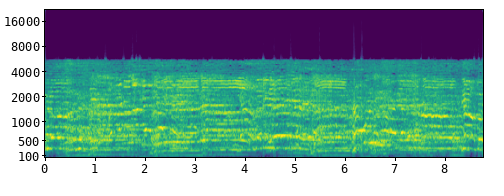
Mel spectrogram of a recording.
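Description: Many voices of a congregation chanting together, led by men on handheld microphones, a continuous overlapping mass of voices.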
